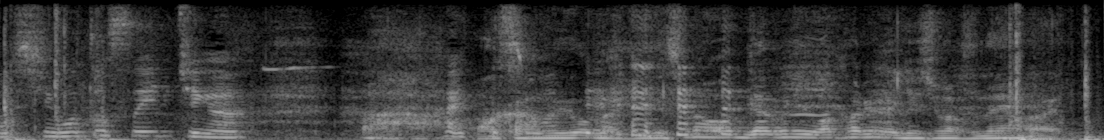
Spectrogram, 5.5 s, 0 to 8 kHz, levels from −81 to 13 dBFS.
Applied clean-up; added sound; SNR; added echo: none; Squeak / Wood; 8 dB; none.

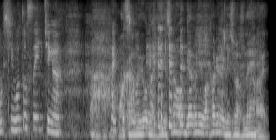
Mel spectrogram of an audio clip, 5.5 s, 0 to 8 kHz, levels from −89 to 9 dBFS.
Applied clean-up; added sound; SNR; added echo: none; none; none; none.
